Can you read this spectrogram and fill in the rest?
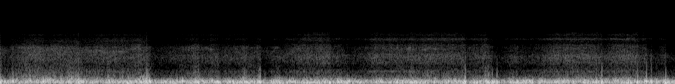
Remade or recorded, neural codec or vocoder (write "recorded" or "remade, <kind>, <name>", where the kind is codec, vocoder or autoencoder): remade, autoencoder, DAC-VAE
